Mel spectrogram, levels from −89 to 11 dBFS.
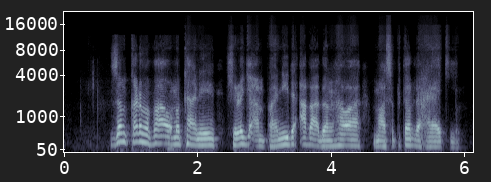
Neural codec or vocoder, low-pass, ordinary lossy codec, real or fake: codec, 44.1 kHz, 2.6 kbps, DAC; 19.8 kHz; Opus, 16 kbps; fake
